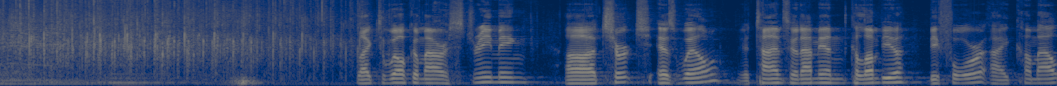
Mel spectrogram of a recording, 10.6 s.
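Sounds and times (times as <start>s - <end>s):
audience clapping hands: 0.0s - 4.5s
speech: 3.6s - 10.5s.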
